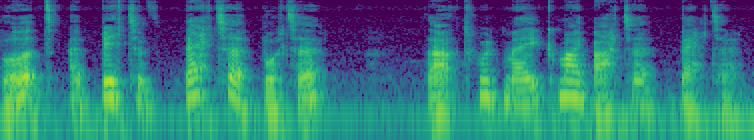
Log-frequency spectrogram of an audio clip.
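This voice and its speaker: A woman speaks very slowly with a British accent. Her loudness swings widely. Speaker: English teacher. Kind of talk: language lesson. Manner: slow, clear.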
